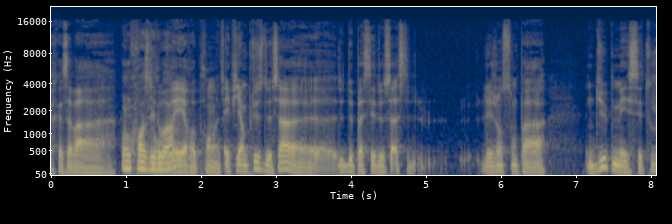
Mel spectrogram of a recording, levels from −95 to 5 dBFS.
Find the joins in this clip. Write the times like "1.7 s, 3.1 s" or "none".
2.3 s, 3.8 s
